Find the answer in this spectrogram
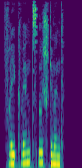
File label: "frequenzbestimmend", German; adjectives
